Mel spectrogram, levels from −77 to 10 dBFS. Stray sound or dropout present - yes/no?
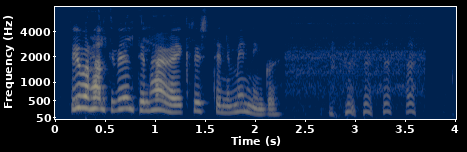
yes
